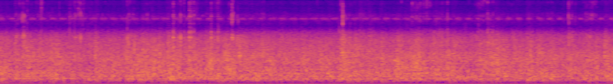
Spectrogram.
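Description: Steady rain falling, with a few sharp ticks now and then.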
